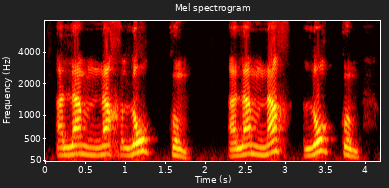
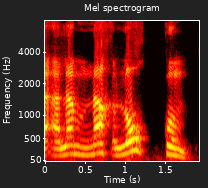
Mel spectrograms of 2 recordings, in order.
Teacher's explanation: قاف ساکنہ کا ادغام کاف میں ایک جگہ ہے الم نخلقکم، الم نخلقکم. قاف کی صفت استعلاء کو باقی رکھا گیا ہے، قلقلہ بھی ختم کر دیا گیا ہے اور پھر کاف کو پڑھا گیا ہے الم نخلقکم. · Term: ادغام ناقص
